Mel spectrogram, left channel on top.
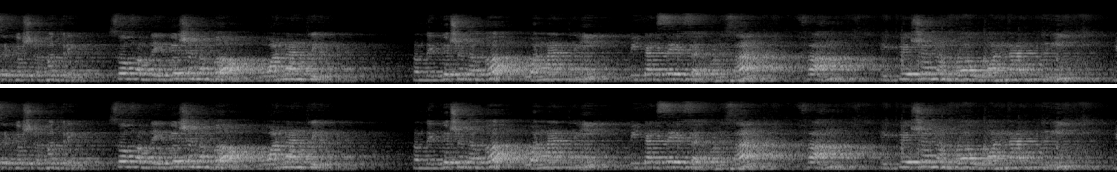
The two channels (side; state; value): both; identical; correlation 1.00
